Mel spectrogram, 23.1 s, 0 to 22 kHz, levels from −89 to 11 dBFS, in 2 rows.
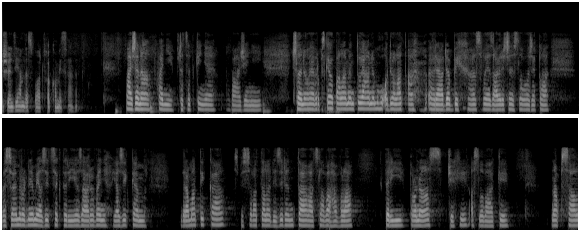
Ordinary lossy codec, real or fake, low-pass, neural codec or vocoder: none; real; 7.2 kHz; none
